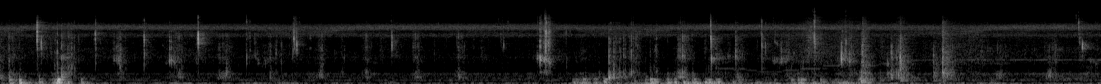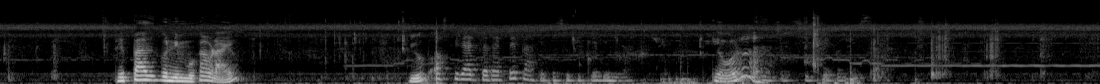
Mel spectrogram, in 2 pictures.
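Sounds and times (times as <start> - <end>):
man crunching cucumber: 0.1 - 12.2, 19.1 - 22.0.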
